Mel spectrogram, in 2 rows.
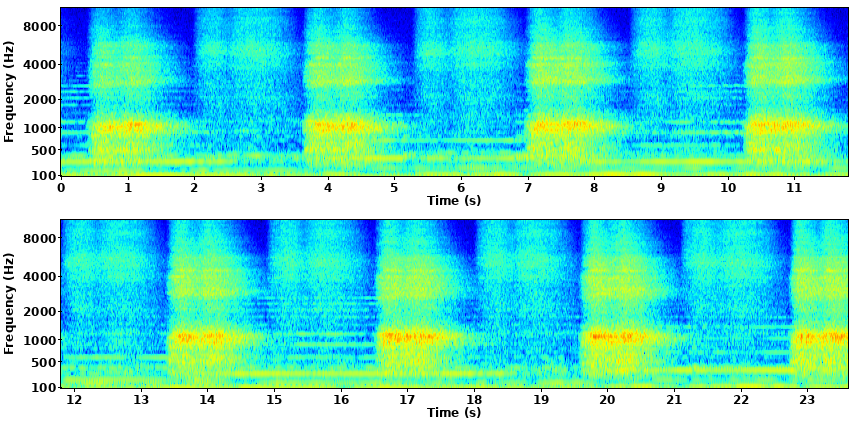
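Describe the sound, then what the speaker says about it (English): Rhythmic forceful yoga breathing in two stages, air drawn from the abdomen up into the chest, repeating in steady cycles of sharp audible inhales and exhales roughly every three seconds, close and clear with no talking. "Now in stage 2 of double breathing, the breath moves from the abdomen to the chest"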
